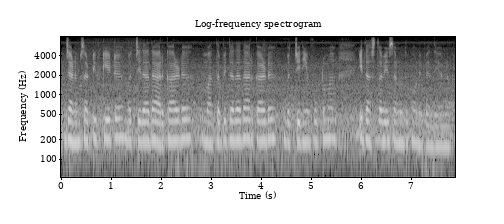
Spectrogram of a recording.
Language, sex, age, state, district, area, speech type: Punjabi, female, 18-30, Punjab, Bathinda, rural, spontaneous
